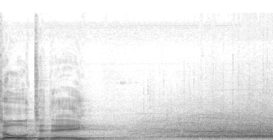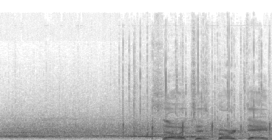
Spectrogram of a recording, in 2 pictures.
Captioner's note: audience cheering and clapping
